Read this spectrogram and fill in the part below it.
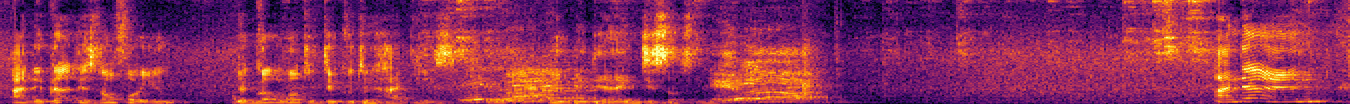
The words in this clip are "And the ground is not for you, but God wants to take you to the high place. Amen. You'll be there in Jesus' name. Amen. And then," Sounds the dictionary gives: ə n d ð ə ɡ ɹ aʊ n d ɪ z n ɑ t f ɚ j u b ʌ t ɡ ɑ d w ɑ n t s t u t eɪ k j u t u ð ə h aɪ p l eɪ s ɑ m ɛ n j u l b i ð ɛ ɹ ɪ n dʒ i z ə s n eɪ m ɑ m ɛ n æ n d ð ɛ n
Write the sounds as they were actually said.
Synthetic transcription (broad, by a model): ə n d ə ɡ ɹ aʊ n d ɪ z n ɑ t f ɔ j u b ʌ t ɡ ɑ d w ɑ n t t u t eɪ k j u t u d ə h aɪ p l eɪ s j u l b i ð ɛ ɪ n dʒ i s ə s n eɪ m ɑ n n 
